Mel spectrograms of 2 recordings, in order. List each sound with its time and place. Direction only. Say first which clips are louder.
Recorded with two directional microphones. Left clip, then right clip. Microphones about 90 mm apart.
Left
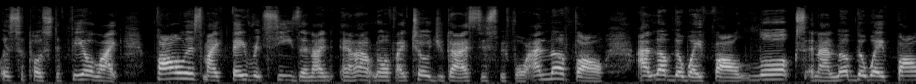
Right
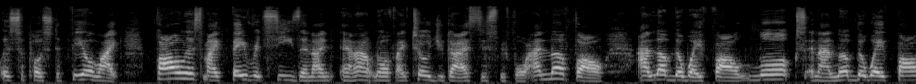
0.7 s speech: left 1 dB; 20° left (ahead or behind)
1.6 s a woman's voice: left 1 dB; 35° left (ahead or behind)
